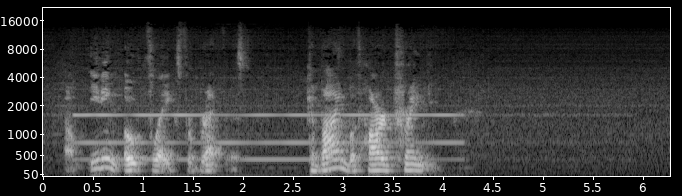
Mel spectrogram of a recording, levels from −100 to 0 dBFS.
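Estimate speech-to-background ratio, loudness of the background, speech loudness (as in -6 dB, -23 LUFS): 13.0 dB, -37.0 LUFS, -24.0 LUFS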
